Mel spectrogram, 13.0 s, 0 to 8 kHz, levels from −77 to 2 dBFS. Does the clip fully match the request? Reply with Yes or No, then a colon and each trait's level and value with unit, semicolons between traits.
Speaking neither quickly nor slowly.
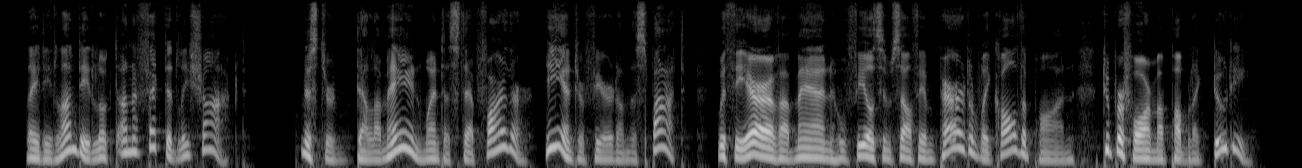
Yes: average, 155 wpm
